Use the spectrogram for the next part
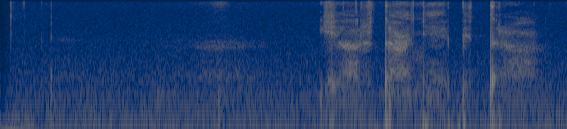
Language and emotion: Russian, neutral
